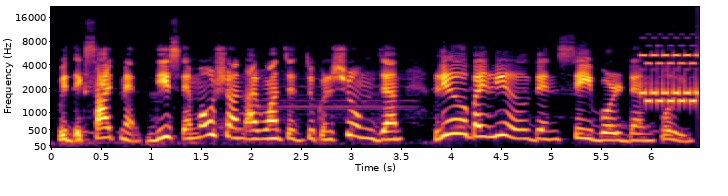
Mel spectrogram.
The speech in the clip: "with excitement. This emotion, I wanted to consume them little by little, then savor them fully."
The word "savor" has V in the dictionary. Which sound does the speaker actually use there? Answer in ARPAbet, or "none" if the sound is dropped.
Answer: B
